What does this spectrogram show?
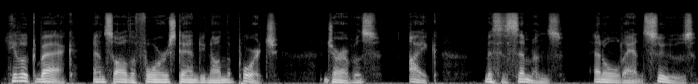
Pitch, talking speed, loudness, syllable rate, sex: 100 Hz, 165 wpm, -19 LUFS, 4.5 syllables/s, male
